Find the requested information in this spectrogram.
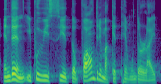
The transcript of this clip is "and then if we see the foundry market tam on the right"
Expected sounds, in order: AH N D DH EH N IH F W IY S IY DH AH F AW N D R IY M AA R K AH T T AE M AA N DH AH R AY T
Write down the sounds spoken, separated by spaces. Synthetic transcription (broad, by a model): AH N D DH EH N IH P W IY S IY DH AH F AW N D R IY M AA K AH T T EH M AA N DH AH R AY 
